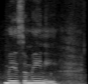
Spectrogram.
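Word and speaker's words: Mazomanie: It's currently 10 milesi from Mount Horb in the town of How do you How do you pronounce that town? Masamini.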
